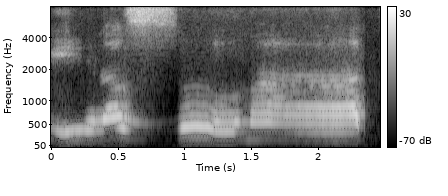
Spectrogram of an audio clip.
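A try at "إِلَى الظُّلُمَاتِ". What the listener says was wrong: Ilawu, huruf nya ilazulumat. Nah, enggak ilazu. Jadi lidahnya jangan ditempelkan ke ujung gigi seri bawah, tapi ujung lidahnya menempel ke ujung gigi seri atas. Ilawu, wo, wo, ilazulumat.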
